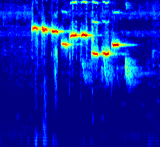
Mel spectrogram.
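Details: Mangrove whistler whistling a crisp, evenly spaced series of about eight notes that step down from high to lower pitch, ending with a brief buzzy note.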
